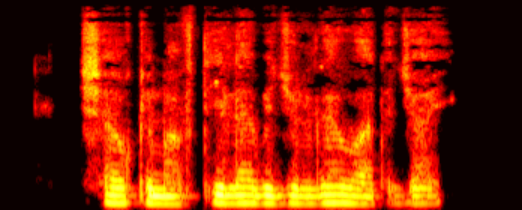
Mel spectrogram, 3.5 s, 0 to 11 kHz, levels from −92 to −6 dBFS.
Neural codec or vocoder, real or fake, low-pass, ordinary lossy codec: none; real; 9.9 kHz; MP3, 64 kbps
